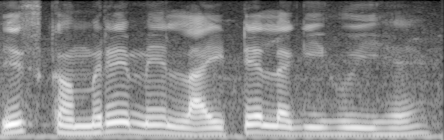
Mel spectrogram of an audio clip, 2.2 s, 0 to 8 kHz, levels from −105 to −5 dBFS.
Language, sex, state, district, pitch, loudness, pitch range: Hindi, male, Jharkhand, Ranchi, 150 Hz, -16 LUFS, 135-170 Hz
